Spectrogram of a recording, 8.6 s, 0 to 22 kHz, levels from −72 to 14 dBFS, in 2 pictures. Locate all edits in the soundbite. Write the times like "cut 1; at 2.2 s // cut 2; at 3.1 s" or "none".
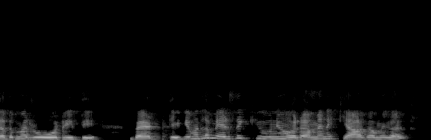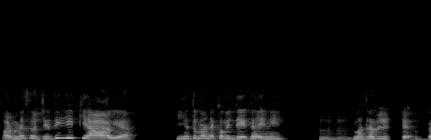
none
